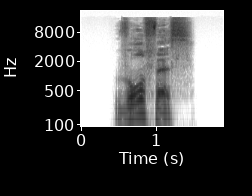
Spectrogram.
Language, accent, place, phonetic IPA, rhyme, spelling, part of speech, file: German, Germany, Berlin, [ˈvʊʁfəs], -ʊʁfəs, Wurfes, noun, De-Wurfes.ogg
- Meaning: genitive singular of Wurf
